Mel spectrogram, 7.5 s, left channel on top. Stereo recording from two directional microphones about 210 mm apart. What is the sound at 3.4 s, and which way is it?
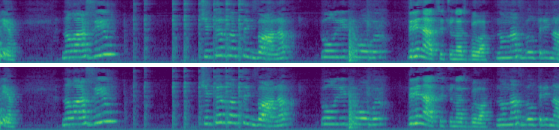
Speech, 20° left (ahead or behind).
